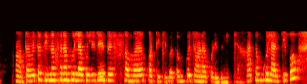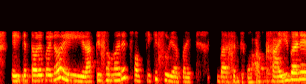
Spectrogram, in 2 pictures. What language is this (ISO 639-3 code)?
ori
